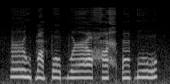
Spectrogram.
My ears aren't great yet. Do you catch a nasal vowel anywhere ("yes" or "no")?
yes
